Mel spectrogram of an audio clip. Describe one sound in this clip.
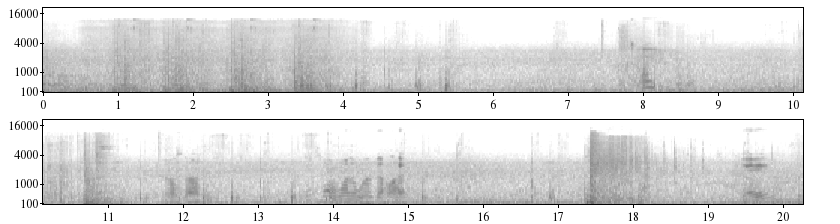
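Heavy armoured footsteps thud on wooden boards.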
